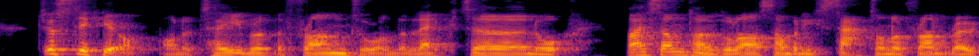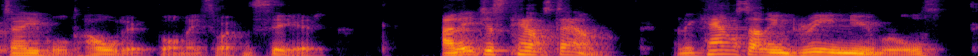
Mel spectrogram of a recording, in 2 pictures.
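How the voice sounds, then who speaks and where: Very fast speech from a man with an English accent, medium in pitch, with very wide pitch swings. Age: 50s. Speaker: public speaking coach. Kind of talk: interview. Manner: halting.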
